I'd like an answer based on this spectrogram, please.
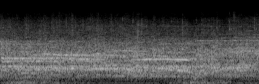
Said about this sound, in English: And that one bringing the Thunderbird crowd to their feet. The student section is fired up.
